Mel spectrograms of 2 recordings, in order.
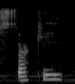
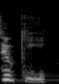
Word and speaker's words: Suki: I was about to say if anything like say you're going to name it Saki. Yeah, but it's pronounced Suki.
